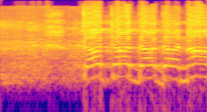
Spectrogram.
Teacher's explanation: ನಾಲಿಗೆ ಹೊರಳುತ್ತೆ ಪ್ಯಾಲೆಟ್ ಗೆ ಬಡಿಯುತ್ತೆ ತ ದ ದ ನ ಅಂತ ಹೇಳಿ ನಾಲಿಗೆ ಬಂದು ಹಲ್ಲಿಗೆ ತಾಕುತ್ತೆ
